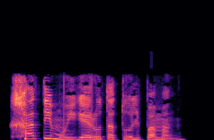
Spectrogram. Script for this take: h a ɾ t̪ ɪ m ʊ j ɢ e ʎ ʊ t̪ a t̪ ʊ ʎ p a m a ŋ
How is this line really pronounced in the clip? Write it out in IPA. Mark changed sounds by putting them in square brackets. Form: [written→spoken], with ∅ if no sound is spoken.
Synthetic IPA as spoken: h a [ɾ→∅] t̪ ɪ m ʊ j ɢ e [ʎ→ɾ] ʊ t̪ a t̪ ʊ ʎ p a m a ŋ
